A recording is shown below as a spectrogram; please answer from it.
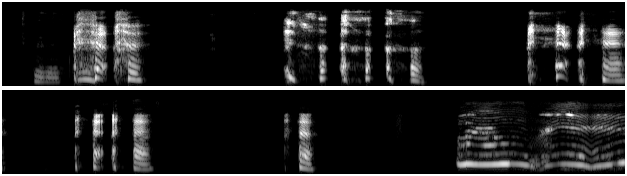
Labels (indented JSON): {
  "expert_labels": [
    {
      "quality": "good",
      "cough_type": "wet",
      "dyspnea": false,
      "wheezing": false,
      "stridor": false,
      "choking": false,
      "congestion": false,
      "nothing": true,
      "diagnosis": "healthy cough",
      "severity": "pseudocough/healthy cough"
    }
  ]
}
